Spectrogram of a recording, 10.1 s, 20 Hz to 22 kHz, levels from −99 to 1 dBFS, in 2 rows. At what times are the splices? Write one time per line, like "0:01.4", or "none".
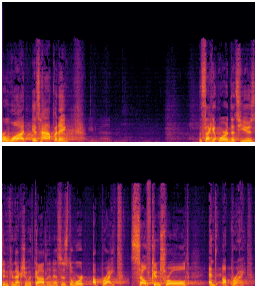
0:01.6
0:07.6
